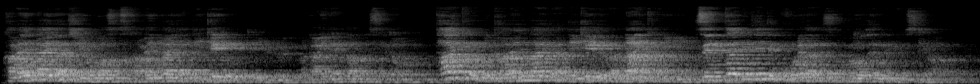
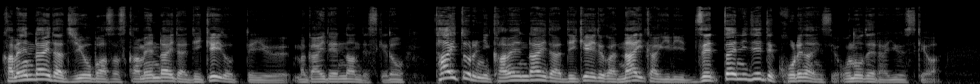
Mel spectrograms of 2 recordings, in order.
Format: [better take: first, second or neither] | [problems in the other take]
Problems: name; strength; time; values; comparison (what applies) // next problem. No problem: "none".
second | off-mic speech; far // room echo; strong; dies away in 1.7 s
